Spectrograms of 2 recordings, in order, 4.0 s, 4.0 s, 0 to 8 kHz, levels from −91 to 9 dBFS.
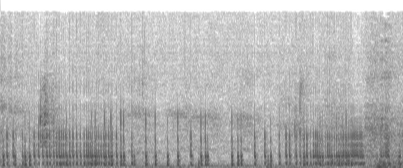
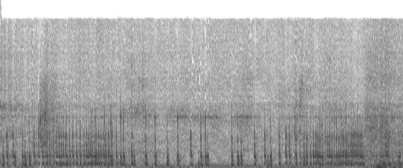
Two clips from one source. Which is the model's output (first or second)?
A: second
